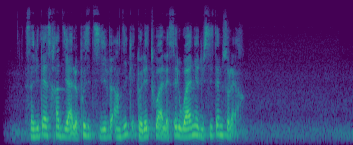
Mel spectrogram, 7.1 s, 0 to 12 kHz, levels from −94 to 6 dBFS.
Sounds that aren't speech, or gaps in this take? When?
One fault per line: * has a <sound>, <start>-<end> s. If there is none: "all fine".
all fine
